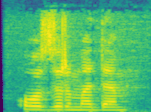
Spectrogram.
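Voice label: "озырмӧдӧм", Komi, female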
